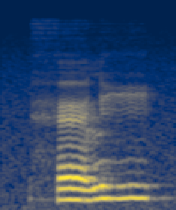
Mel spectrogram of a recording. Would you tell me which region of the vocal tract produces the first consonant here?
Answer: throat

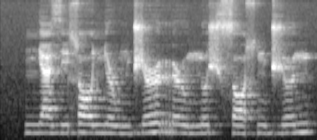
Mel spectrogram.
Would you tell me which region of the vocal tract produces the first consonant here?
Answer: palate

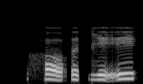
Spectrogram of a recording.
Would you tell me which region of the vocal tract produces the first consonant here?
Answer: throat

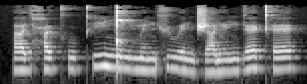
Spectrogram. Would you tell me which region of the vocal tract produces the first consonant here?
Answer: tongue tip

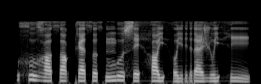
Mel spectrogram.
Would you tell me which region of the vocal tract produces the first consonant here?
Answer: velum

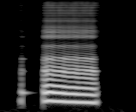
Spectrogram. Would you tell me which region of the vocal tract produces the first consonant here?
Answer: throat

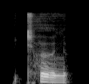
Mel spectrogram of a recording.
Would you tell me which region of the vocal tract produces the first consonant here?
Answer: palate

